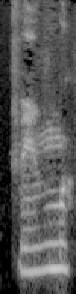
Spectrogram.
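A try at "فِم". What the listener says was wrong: Good, well done.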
